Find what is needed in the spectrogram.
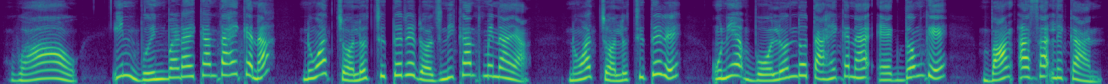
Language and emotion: Santali, surprised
